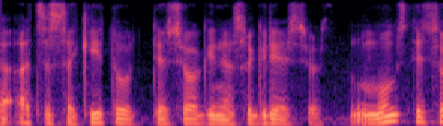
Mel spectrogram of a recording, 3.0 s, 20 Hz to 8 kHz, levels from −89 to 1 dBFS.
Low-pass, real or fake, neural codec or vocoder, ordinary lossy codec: 7.2 kHz; real; none; Opus, 24 kbps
